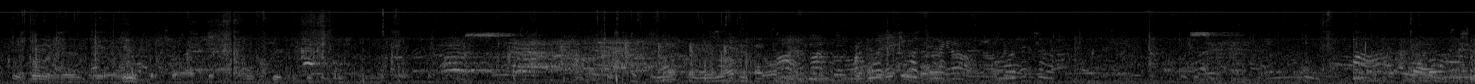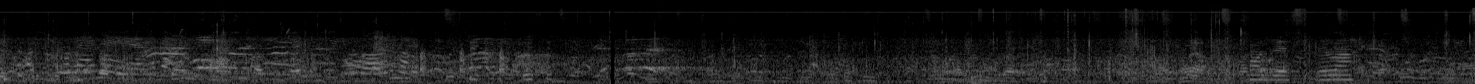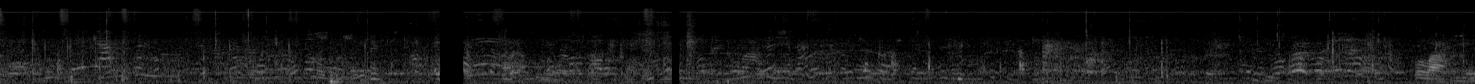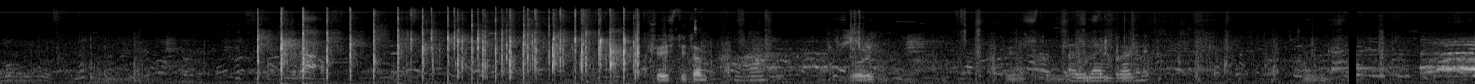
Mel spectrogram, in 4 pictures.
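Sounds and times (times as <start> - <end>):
people talking: 0.0 - 59.0
people clapping: 5.1 - 7.8, 46.7 - 51.3.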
